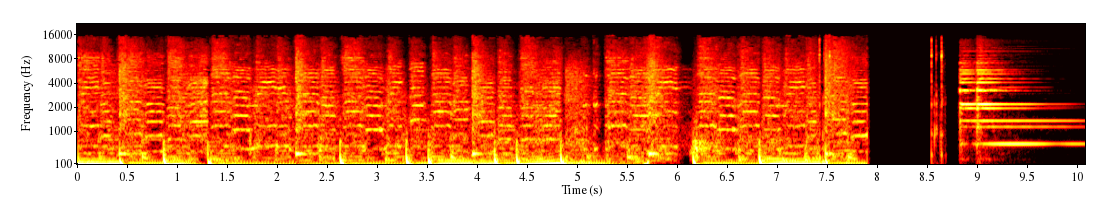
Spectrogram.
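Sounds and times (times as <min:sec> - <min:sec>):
notification bell ding: 0:08.8 - 0:10.0.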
